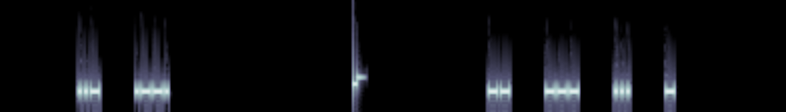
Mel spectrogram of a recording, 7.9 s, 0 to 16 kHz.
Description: Morse code, heard as a keyed tone, about 40 wpm, spaced as for 19 wpm, 700 Hz. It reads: UP MOST
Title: 4x Character Spacing - Top 100 Words - 40wpm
